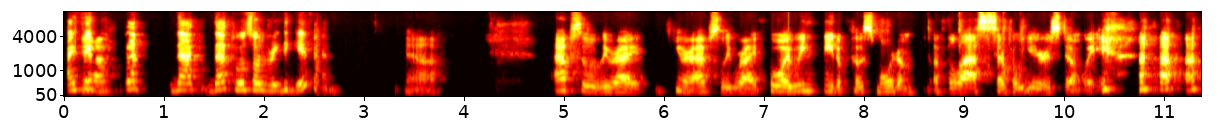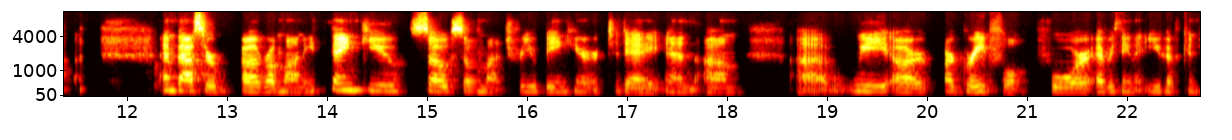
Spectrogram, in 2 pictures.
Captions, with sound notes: - I think that that was already given. - Yeah. Absolutely right. You're absolutely right. Boy, we need a post-mortem of the last several years. Don't we? (laughs) Ambassador Rahmani. Thank you so, so much for you being here today, and we are grateful for everything that you have contributed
